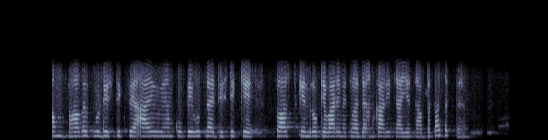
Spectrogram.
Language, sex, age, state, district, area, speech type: Hindi, female, 18-30, Bihar, Begusarai, rural, conversation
